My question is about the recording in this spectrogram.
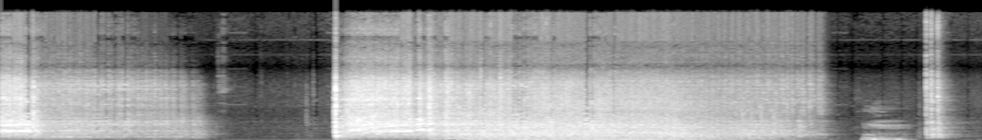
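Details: Cheap yard-sale two-stage snowblower, started on choke with a primer squirt: small engine runs loud with an uneven, surging beat, then dies. Debris was then found. Rough running.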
